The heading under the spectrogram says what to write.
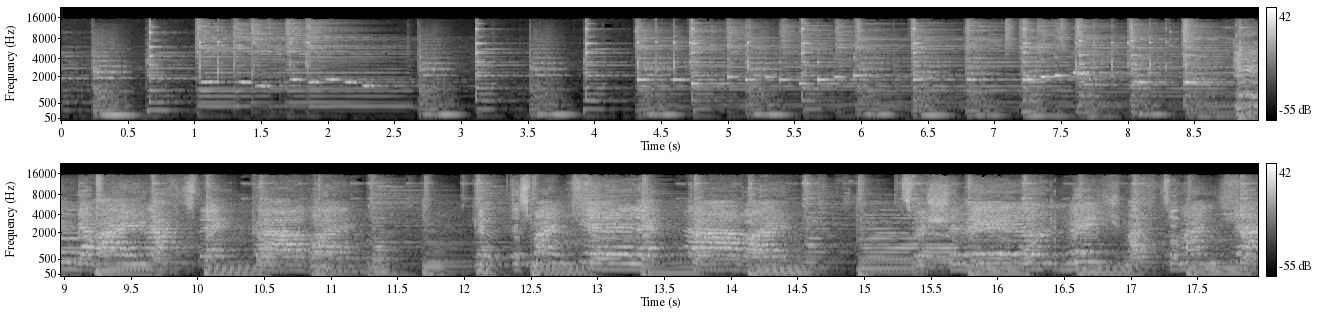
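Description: A German Christmas song plays, opening with a bright, tinkling bell-like melody over a bouncing bass, then swelling into a fuller, louder band arrangement around the halfway point. No one speaks.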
